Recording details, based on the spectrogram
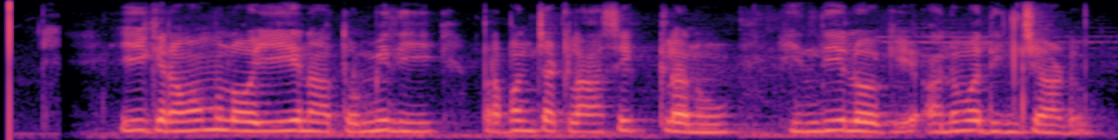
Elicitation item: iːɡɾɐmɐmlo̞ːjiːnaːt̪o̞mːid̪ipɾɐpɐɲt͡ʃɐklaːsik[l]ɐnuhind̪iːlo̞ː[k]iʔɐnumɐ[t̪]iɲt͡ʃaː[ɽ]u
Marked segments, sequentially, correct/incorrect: correct, correct, incorrect, correct

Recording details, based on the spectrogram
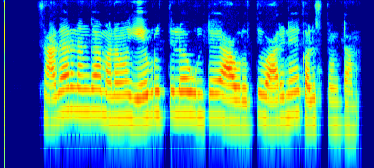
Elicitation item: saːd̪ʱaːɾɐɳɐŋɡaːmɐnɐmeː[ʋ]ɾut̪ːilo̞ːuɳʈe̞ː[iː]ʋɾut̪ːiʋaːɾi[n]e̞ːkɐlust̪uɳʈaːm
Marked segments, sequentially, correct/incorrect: correct, incorrect, correct

